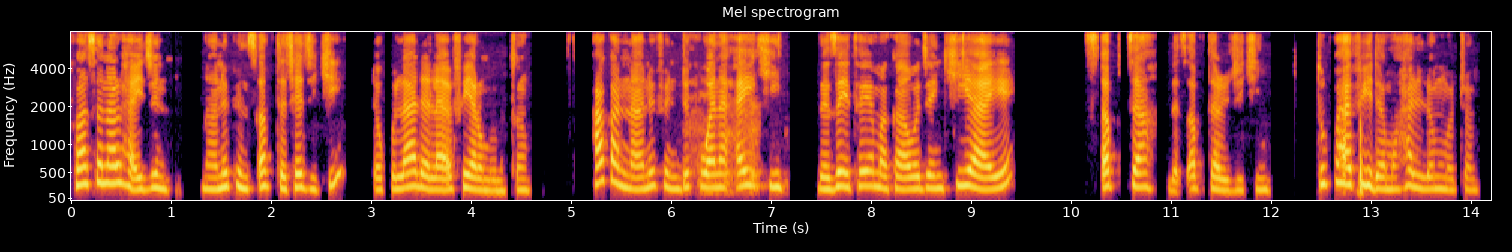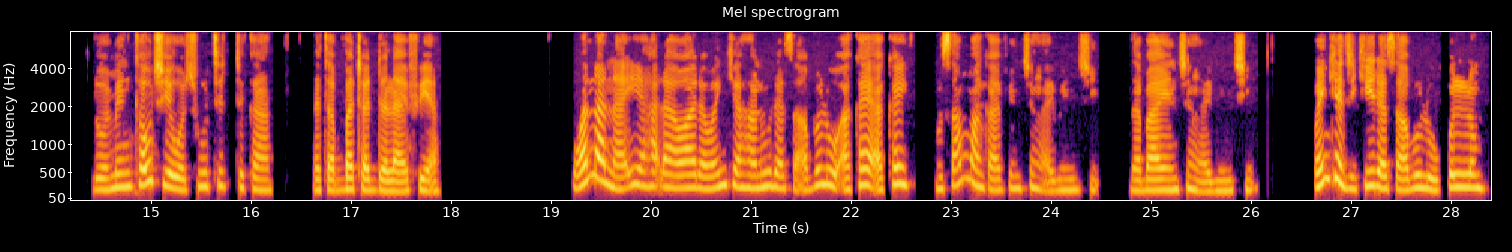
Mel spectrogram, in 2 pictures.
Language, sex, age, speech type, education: Hausa, female, 15-29, spontaneous, primary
